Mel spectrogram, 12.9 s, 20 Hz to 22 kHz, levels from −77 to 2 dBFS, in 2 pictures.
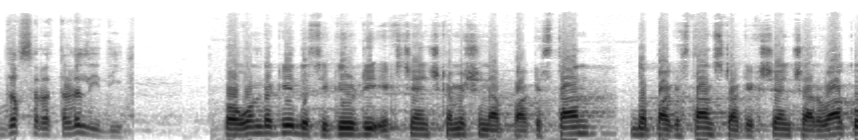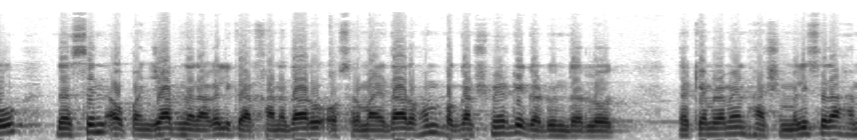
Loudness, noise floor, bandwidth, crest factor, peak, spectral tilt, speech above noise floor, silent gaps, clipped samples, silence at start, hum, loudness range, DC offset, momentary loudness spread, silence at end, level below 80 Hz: -10 LUFS; -49 dBFS; 15.5 kHz; 10 dB; 0 dBFS; -5.5 dB/octave; 40 dB; none; under 0.1%; 0 s; none; 2 LU; 0.3%; 7 LU; 0 s; -46 dBFS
